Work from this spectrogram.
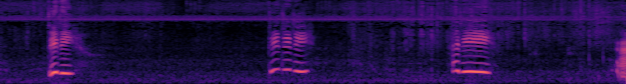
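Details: Playful dog in a large yard, among Taro, Mouse, Honey, Foster and D, letting out three separate sharp, ringing yelps spaced roughly two seconds apart, the second broken into a quick stutter, over quiet background hiss.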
